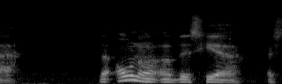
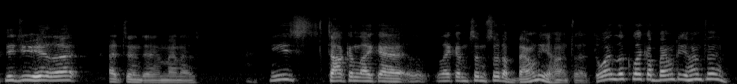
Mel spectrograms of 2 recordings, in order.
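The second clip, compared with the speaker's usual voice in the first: indignant; 6 semitones higher, 6 dB louder than usual. Acted. Player indignant at being misjudged.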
